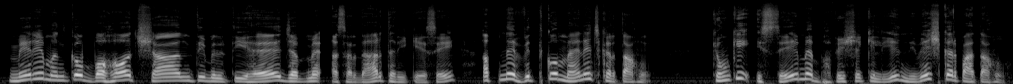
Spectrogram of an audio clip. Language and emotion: Hindi, happy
